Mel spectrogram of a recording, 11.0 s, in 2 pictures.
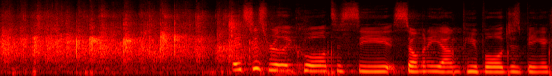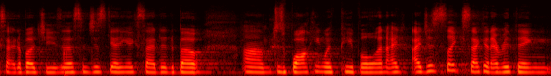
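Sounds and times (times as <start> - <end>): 
audience applause: 0.0 - 2.9
speech: 2.3 - 11.0.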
